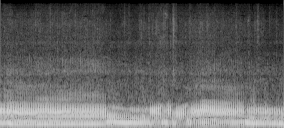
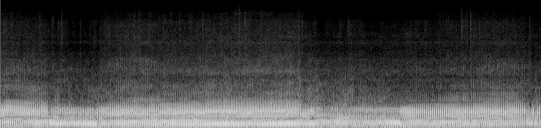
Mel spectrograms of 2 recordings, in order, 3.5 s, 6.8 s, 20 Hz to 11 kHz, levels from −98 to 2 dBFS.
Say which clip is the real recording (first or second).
first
